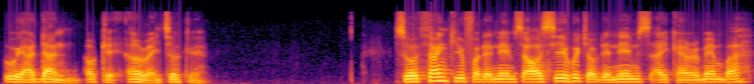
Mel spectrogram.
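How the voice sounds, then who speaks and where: A man with a Ghanaian English accent lecturing a group of exam candidates, unhurried and conversational, pausing often with ums. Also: mid-range voice, dark tone, dry recording, clean studio sound.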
